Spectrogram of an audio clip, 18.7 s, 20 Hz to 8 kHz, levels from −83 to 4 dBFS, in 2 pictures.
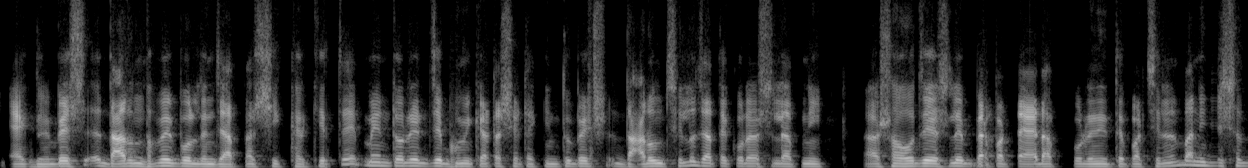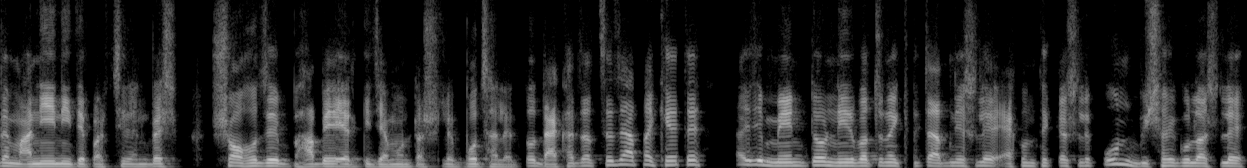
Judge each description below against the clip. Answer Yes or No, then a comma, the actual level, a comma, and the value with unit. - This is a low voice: Yes, low, 130 Hz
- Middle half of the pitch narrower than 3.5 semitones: No, average, 3.9 semitones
